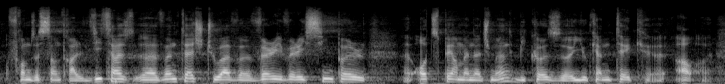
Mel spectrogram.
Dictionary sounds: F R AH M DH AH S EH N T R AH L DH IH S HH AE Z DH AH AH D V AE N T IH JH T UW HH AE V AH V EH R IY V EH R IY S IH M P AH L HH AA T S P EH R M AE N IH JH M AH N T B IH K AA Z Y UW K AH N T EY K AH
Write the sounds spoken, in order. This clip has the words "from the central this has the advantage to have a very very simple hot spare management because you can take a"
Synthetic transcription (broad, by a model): F R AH M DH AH S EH N T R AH L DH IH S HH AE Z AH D V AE N T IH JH T UW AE V AH V EH R IY V EH R IY S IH M P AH L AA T S P EH R M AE N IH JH M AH N T B IH K AA Z Y UW K AH N T EY K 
